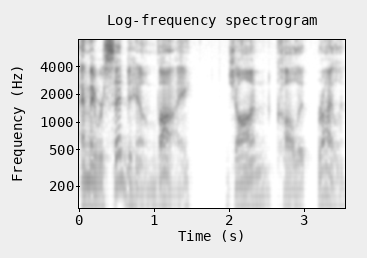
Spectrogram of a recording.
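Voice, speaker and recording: Over a silent background in a very clean recording, a man speaks at a fairly low pitch with ordinary pitch variation. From US South, Appalachia. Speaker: podcast host, church historian. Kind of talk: scripted history narration.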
